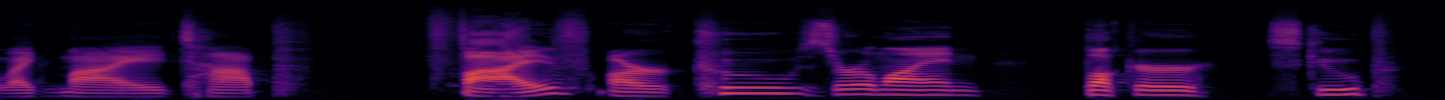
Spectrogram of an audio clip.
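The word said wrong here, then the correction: Succop: I never pronounced that right. Gold. – Ryan Suckup. – Suckup, thank you.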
